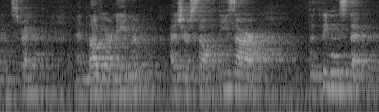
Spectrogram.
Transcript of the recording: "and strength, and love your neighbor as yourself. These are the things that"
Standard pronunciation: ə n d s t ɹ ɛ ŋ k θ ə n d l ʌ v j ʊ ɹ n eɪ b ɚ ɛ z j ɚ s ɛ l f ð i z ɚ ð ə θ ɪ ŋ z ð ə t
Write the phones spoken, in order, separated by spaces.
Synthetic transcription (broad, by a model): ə n s t ɹ ɛ ŋ k θ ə n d l ʌ v j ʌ ɹ n eɪ b ɚ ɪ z j ɚ s ɛ l f ð i z ɚ ð ə θ ɪ ŋ z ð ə t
